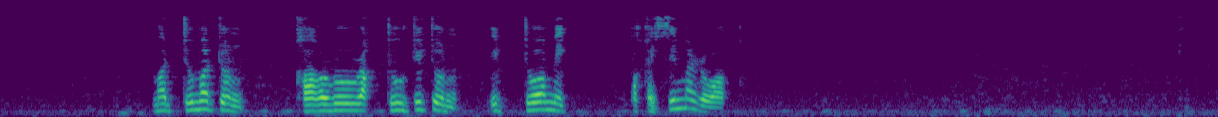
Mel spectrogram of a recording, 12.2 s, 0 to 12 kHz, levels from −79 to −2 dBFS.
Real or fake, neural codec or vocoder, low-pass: real; none; 7.2 kHz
